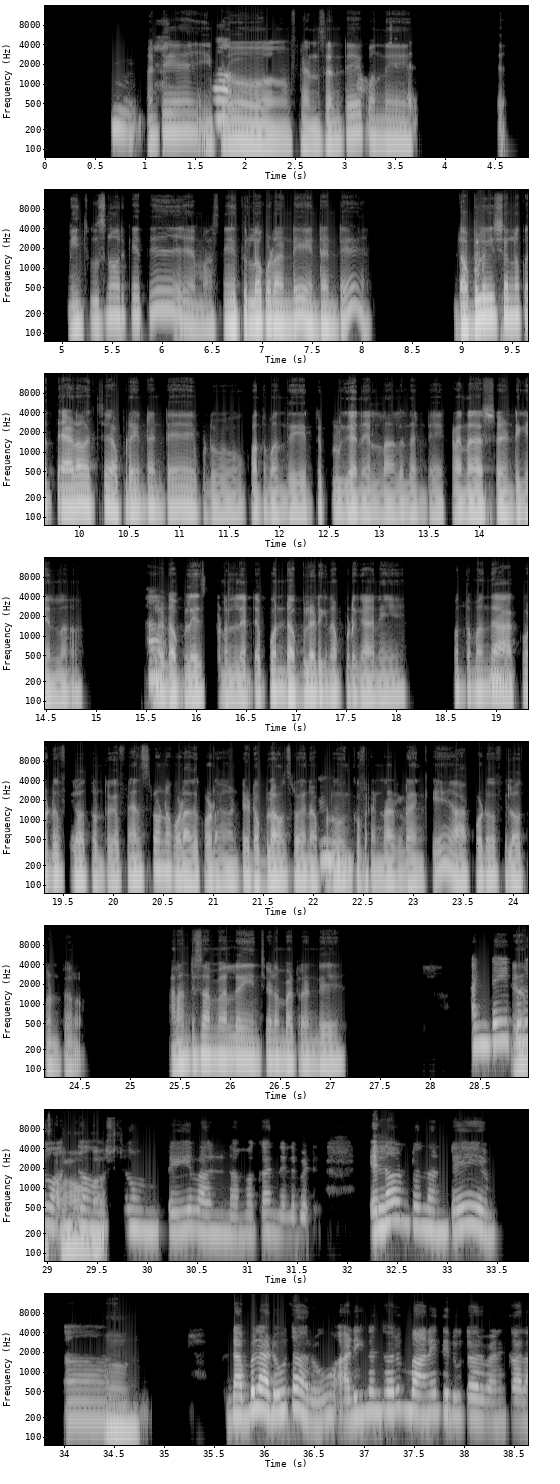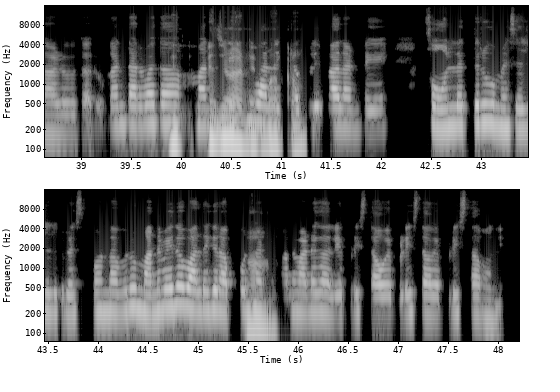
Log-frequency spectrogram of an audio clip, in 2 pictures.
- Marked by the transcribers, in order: in English: "ఫ్రెండ్స్"; other noise; in English: "రెస్టారెంట్‌కి"; in English: "ఆక్వర్డ్‌గా ఫీల్"; in English: "ఫ్రెండ్స్‌లో"; in English: "ఫ్రెండ్‌ని"; in English: "ఆక్వర్డ్‌గా ఫీల్"; in English: "బెటర్"; in English: "రెస్పాండ్"
- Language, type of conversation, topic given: Telugu, podcast, మీ భావాలను మీరు సాధారణంగా ఎలా వ్యక్తపరుస్తారు?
